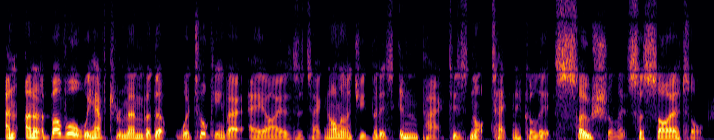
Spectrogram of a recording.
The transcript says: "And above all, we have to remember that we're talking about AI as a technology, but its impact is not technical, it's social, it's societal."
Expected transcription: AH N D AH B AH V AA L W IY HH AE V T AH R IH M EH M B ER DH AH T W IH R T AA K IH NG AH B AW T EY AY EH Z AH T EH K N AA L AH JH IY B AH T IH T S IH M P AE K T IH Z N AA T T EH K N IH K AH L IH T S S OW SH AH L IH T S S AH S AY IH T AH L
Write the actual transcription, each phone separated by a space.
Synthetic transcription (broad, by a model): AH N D AH B AH V AA L W IY HH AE F T AH R IH M EH M B ER DH AH T W IH R T AA K IH NG AH B AW T EY AY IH Z AH T EH K N AA L AH JH IY B AH T IH T S IH M P AE K T IH Z N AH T T EH K N IH K AH L IH T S S OW SH AH L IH T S S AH S AY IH T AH L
